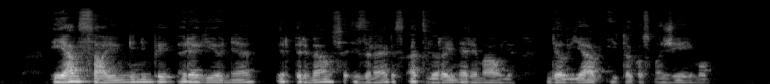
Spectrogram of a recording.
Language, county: Lithuanian, Tauragė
